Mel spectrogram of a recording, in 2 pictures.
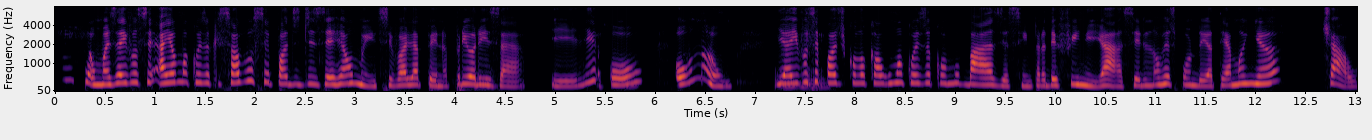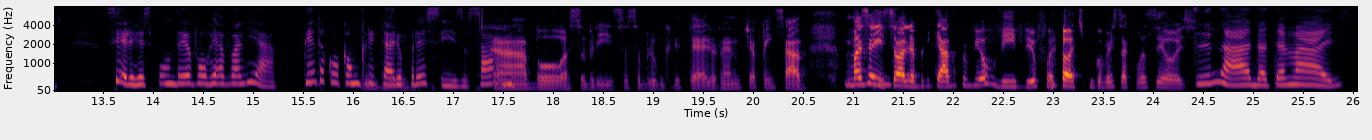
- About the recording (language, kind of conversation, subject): Portuguese, advice, Como reavaliar minhas prioridades e recomeçar sem perder o que já conquistei?
- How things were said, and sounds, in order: tapping; chuckle; other background noise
